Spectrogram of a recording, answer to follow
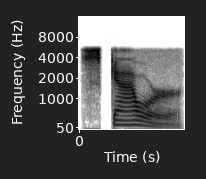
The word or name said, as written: scour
